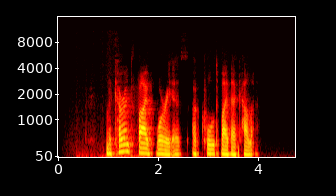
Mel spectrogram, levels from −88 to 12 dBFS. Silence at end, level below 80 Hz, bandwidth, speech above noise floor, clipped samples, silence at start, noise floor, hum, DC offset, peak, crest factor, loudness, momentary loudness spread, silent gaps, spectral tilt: 0.75 s; -38 dBFS; 3.7 kHz; 57 dB; under 0.1%; 0.95 s; -76 dBFS; none; under 0.1%; -2 dBFS; 18 dB; -20 LUFS; 9 LU; none; -11.5 dB/octave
